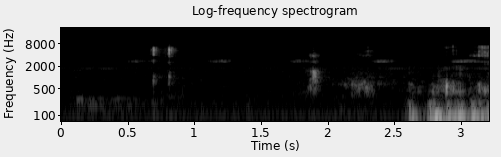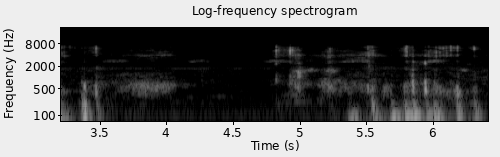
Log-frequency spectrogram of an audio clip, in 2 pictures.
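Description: Faint computer mouse clicks and keyboard key taps: a pair of clicks about a second in, then two short runs of taps with soft thuds, as a short word is typed.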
